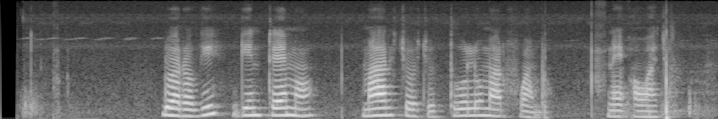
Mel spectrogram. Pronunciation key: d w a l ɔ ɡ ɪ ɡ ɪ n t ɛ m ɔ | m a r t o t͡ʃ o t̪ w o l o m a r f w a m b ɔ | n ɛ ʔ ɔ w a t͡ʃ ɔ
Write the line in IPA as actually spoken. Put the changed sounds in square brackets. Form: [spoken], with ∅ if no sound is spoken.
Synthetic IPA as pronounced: d w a [ɾ] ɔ ɡ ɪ ɡ ɪ n t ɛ m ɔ | m a r [t͡ʃ] o t͡ʃ o t̪ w o l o m a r f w a m b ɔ | n ɛ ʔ ɔ w a t͡ʃ ɔ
